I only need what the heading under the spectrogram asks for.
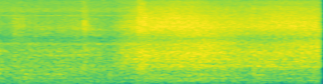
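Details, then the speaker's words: Harley-Davidson Deuce trike conversion, front wheel jacked off the ground and spun: soft even rushing hiss like surf; just balancing beads rolling inside the tyre, nothing rubbing. "No, it's definitely just the balancing beads that you can hear."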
